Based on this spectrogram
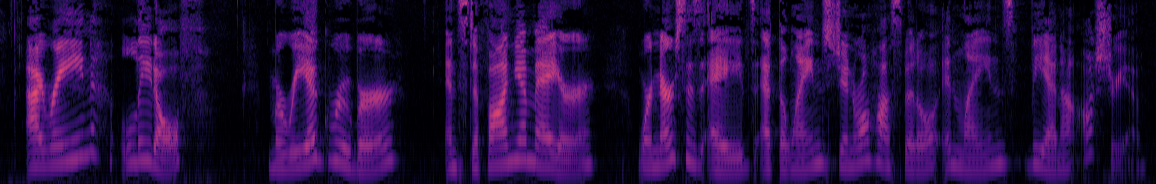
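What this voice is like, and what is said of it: Louisiana accent. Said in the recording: “Keep the Louisiana accent ... I can't help it. It's there.”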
